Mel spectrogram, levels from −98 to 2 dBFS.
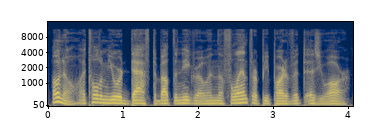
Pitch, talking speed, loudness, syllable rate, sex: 125 Hz, 295 wpm, -17 LUFS, 6.9 syllables/s, male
